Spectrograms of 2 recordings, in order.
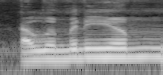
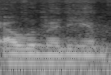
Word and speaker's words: aluminium: that puts it at aluminum or aluminium I think I'm gonna start saying aluminium for the rest of my life because that's how it's spelt and they named it we're wrong in North America aluminium 27 takeaways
